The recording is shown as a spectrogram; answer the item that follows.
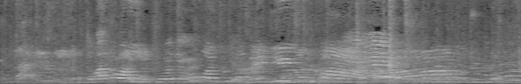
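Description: Children's voices and chatter throughout, with one child's drawn-out high call rising and falling about four seconds in.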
